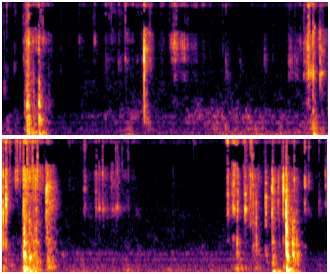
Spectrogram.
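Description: A black-handled metal blade scrapes and shaves the surface of a hand-held, hand-sized solid yellow oval soap bar with a rainbow glitter rim. Short, crisp, bright scratching strokes come in bursts with quiet gaps between them. Each stroke has a dry, crackly texture and stops quickly with almost no ring.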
